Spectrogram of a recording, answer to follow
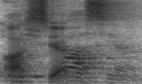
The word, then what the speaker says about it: ASEAN: But Asian or ASEAN? ASEAN. My weird pronunciation.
